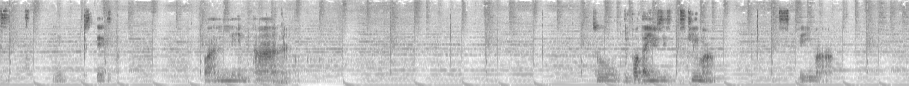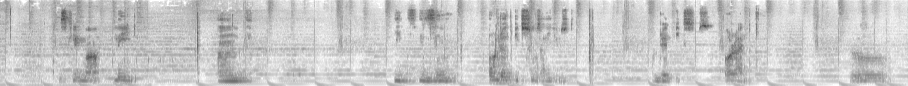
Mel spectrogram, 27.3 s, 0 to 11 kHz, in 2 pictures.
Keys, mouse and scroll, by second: 1.6-5.2 typing, 6.5 click, 10.5-11.6 typing, 13.1-14.3 typing, 15.4 click, 19.8 click, 20.6 ctrl+a, 20.9-22.0 typing, 22.3 Return, 24.7 click.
